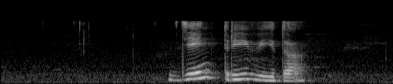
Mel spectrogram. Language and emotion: Russian, neutral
